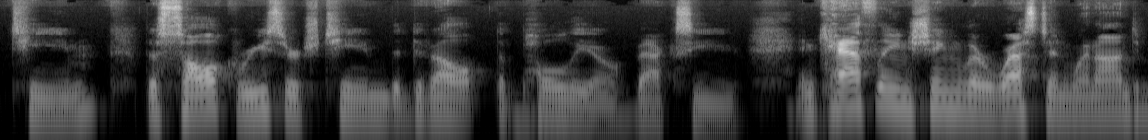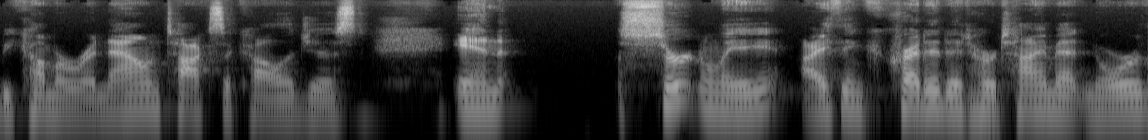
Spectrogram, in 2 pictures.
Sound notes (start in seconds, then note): none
